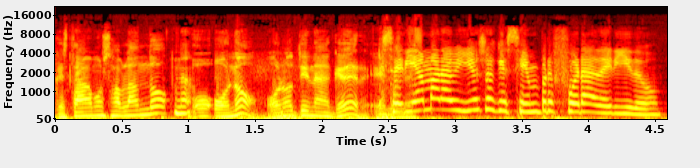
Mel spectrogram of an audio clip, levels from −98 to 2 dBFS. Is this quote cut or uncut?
cut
